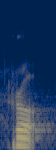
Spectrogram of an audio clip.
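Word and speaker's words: ロ: Katakana ro, pronounced as ro, ro, ro.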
